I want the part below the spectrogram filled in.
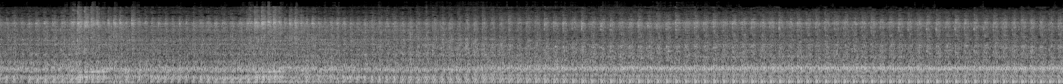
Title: Bullet 500 iron cast thumping sound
